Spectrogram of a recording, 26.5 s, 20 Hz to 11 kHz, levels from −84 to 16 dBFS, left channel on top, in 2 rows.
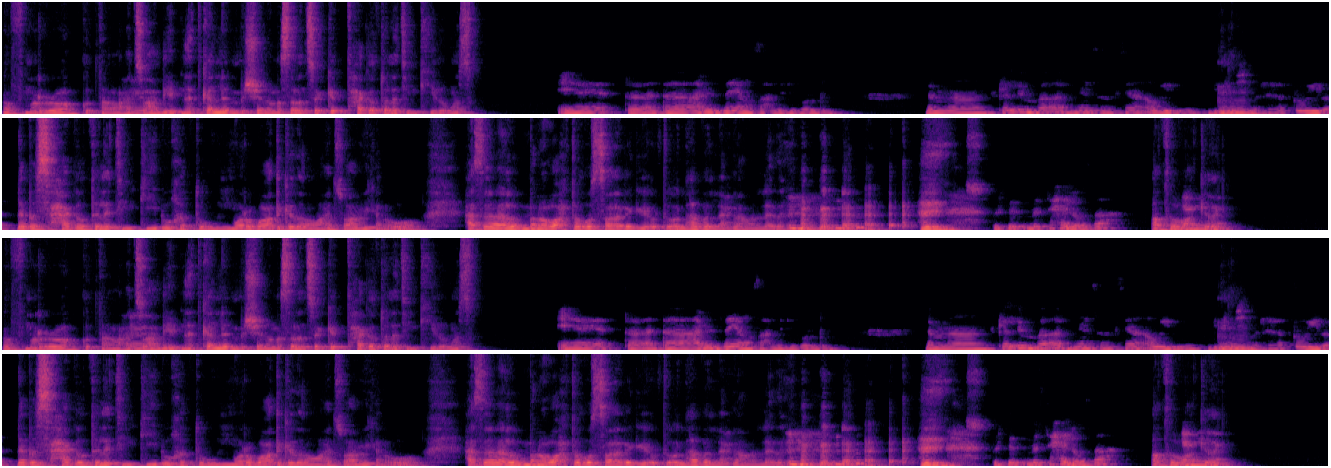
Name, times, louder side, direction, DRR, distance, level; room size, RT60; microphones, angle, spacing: voice 1, 0.0-4.7 12.1-12.5 13.4-21.1 21.7-22.0 22.4-23.1 24.8-25.5, equal, 5° left, -2 dB, 2.6 m, -26 dB
voice 2, 1.3-1.8 5.5-8.3 9.2-13.3 18.4-18.7 21.1-21.7 22.7-24.4 25.0-25.5, right 1 dB, 60° right, 2 dB, 1.6 m, -29 dB
7.7 x 7.3 x 4.3 m, 0.37 s
head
